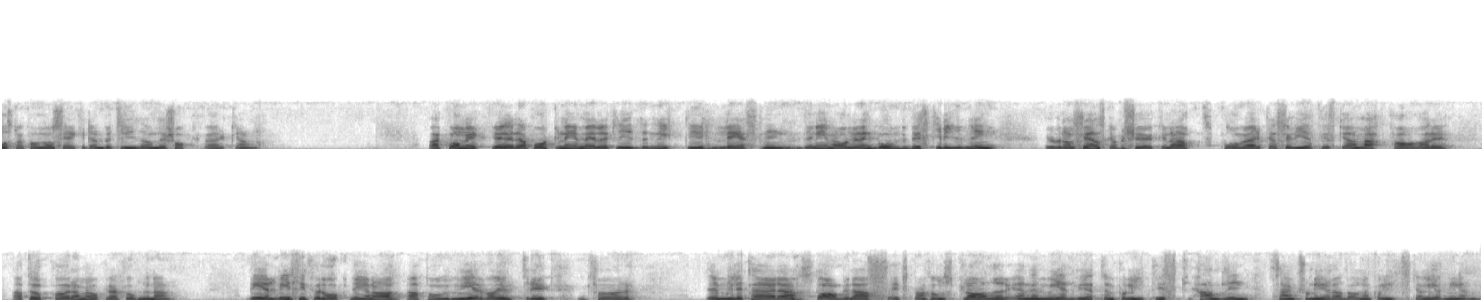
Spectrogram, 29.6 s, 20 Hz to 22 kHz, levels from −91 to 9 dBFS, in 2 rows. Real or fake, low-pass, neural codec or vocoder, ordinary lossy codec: fake; 7.2 kHz; codec, 44.1 kHz, 3.4 kbps, Pupu-Codec; Opus, 16 kbps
